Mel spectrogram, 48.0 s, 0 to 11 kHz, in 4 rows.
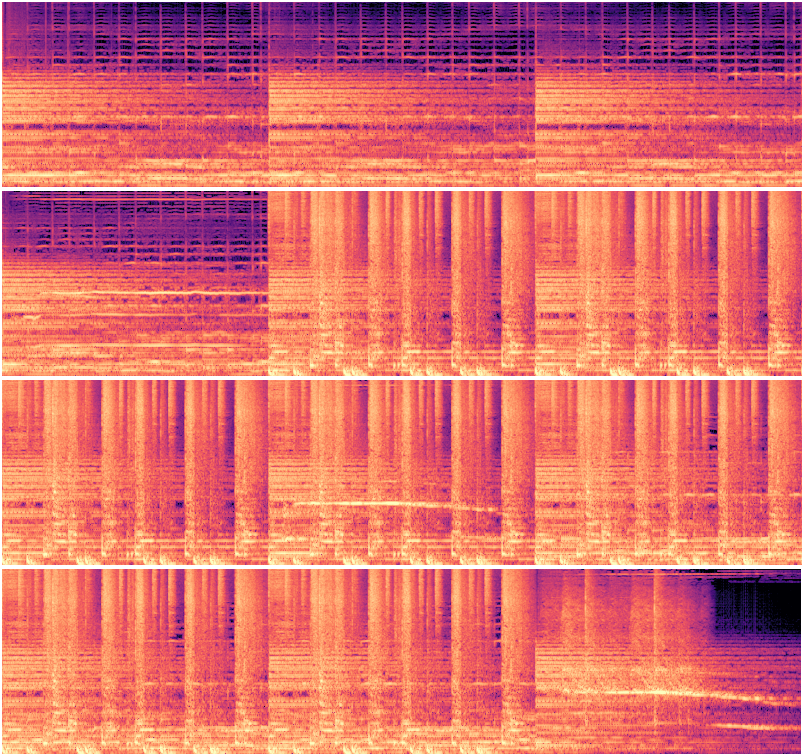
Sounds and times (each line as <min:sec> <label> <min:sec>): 0:00.0 bass 0:19.4
0:00.0 synth 0:47.9
0:20.0 bass 0:23.3
0:24.0 bass 0:27.3
0:28.0 bass 0:31.4
0:32.0 bass 0:44.8
0:42.7 bell tolls 0:46.5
